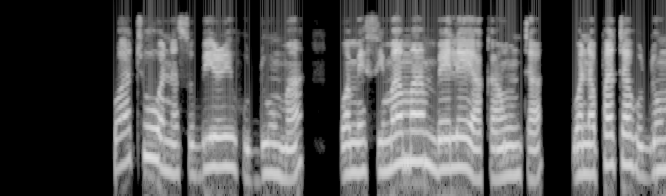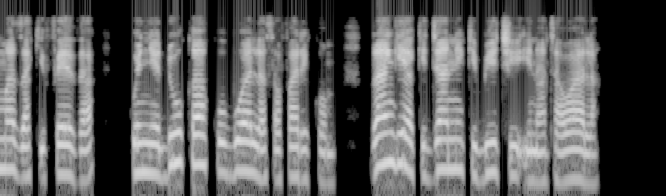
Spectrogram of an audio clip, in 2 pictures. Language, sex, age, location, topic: Swahili, female, 18-24, Kisumu, finance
